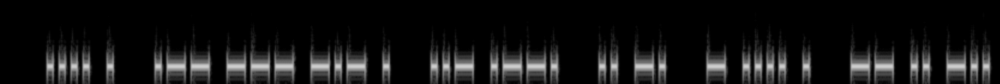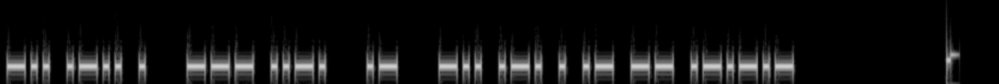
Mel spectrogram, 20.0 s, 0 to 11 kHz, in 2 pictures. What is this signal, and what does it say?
Morse code, heard as a keyed tone, about 20 wpm, 700 Hz. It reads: HE WOKE UP IN THE MIDDLE OF A DREAM.
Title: Sentences with 4-Word Phrases - Spoken Beginning - 20wpm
